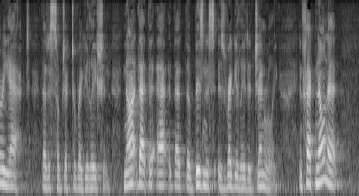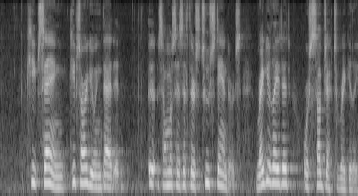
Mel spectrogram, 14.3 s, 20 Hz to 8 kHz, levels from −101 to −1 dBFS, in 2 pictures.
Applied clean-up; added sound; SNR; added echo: none; none; none; none.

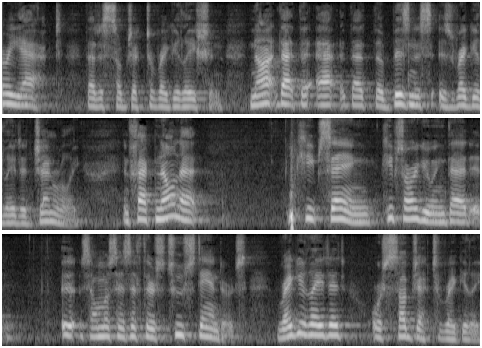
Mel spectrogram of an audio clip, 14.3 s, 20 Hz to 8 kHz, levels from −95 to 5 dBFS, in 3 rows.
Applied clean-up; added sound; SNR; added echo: neural mask model Resemble Enhance denoiser.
